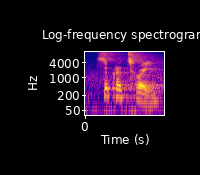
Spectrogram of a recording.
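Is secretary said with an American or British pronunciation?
British. The ending is squeezed into one short syllable. "if you speak in a British way"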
